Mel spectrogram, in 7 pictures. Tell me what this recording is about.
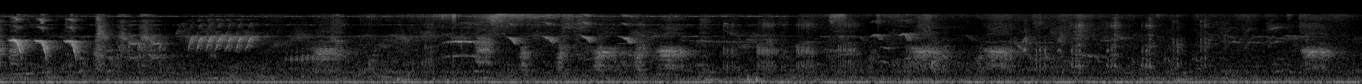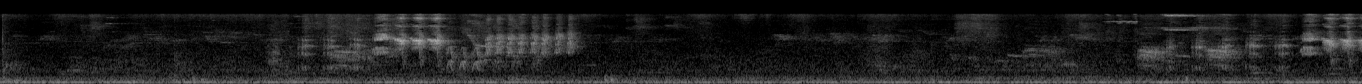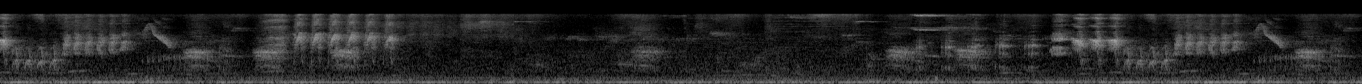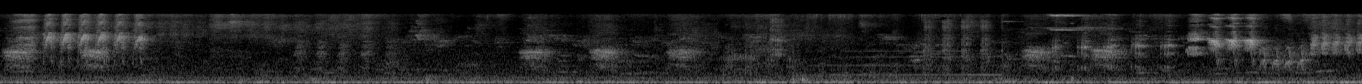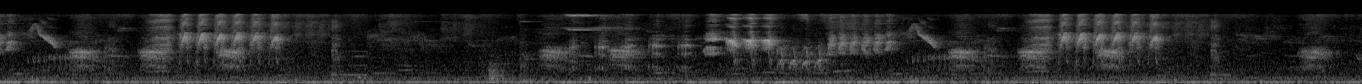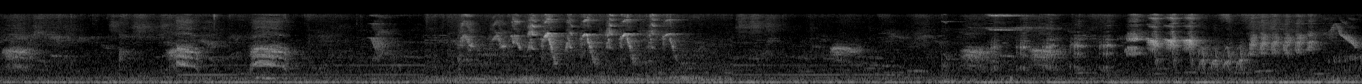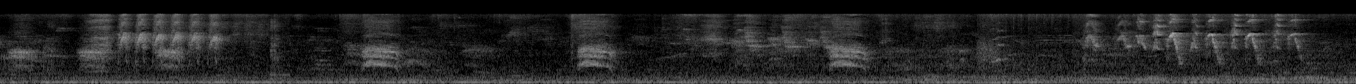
Birds of Bengal
west bengal's morning birds like indian myna & crow.
birds, crow, indian, myna, westbengal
